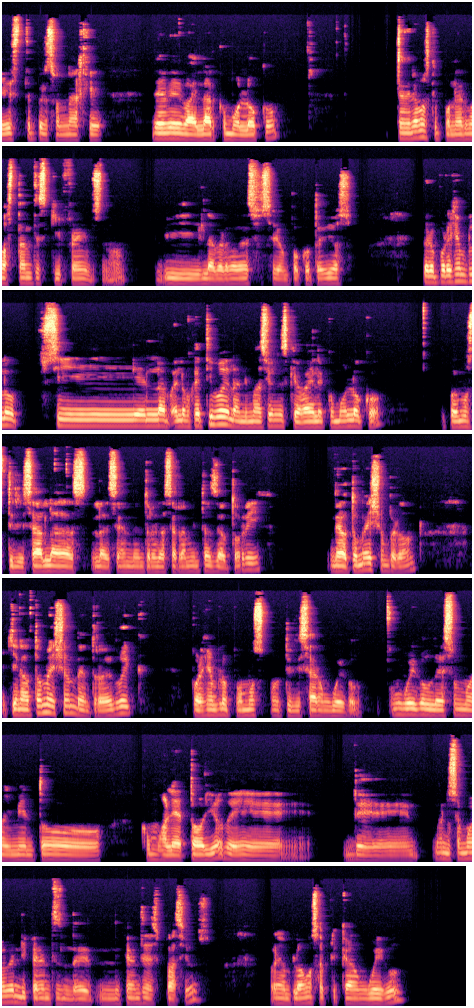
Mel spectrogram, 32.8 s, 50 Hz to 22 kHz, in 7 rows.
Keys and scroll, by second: 1.4 space.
